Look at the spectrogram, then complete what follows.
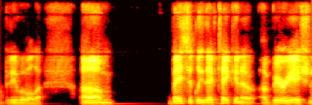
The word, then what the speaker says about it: Diavola: Pizza Ponte came out with a Pizza Diavola, and I need to emphasize the last syllable more. Diavola.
